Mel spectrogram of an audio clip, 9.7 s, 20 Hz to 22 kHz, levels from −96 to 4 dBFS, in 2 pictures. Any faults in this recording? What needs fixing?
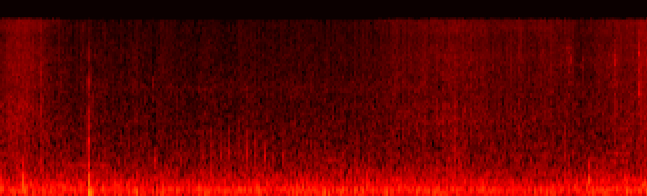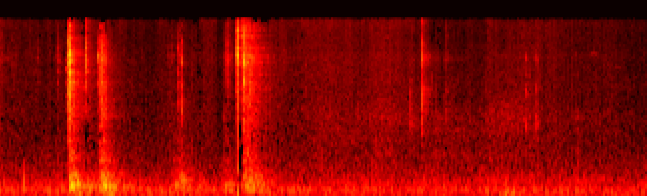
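There's damaged data in the compressed stream at about 1.16 s and 8.53 s, each a short blip where the decoder misreads corrupted frames and resyncs. Fix it by re-fetching from a clean source and checking file integrity before decoding.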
